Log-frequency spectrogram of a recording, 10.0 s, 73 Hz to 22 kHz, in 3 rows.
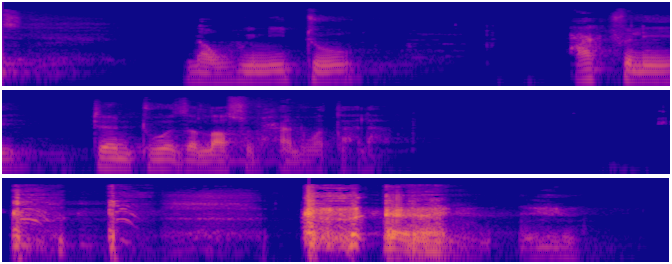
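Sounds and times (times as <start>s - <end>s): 
speech: 0.9s - 1.9s, 2.8s - 5.3s, 8.4s - 9.6s
person coughing harshly: 6.7s - 7.5s, 8.2s - 9.6s
raspy throat clearing: 8.2s - 9.7s.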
